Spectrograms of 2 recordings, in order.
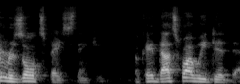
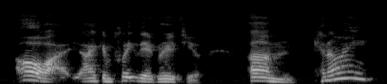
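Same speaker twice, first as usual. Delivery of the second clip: soft, lowered, sympathetic, understanding tone; 3 dB quieter than usual. Demonstrating how to answer a price concern with empathy: lowered empathetic tone. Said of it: "Empathy. See my tone, how it lowers?".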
